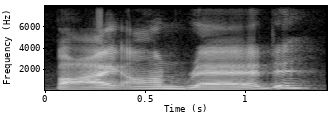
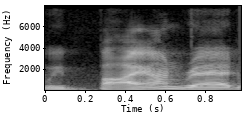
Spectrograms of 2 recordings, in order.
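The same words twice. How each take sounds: First: Buy on red slow and drawn out, lifting on on; slow mantra. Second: Said in the usual way. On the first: Shown as a demonstration. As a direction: spell out Buy on red like a rule to memorise. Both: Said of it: "learn this".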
